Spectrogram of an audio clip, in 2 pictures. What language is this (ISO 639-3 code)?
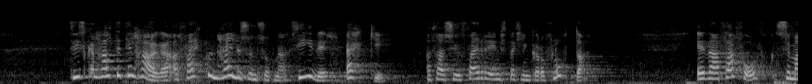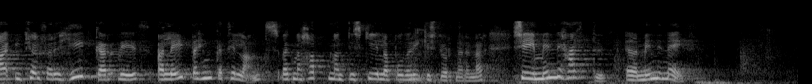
isl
